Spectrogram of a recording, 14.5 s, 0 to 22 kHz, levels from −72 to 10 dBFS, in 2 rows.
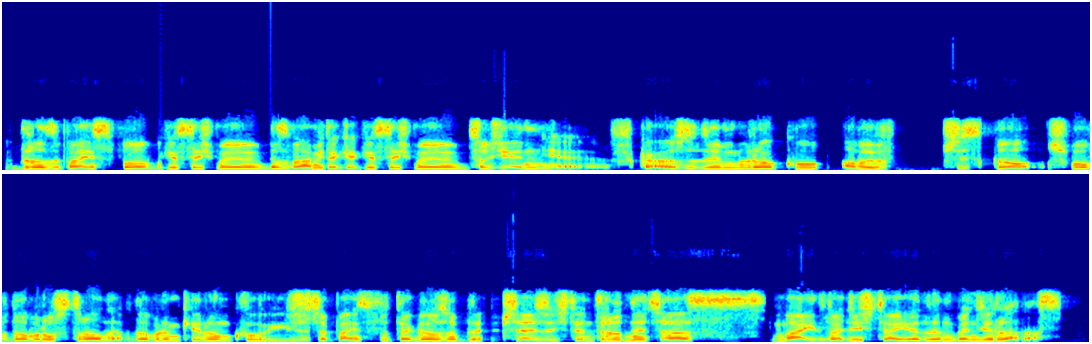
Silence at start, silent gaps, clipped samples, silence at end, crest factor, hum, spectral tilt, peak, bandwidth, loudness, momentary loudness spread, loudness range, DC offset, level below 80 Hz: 0.05 s; none; under 0.1%; 0.2 s; 12 dB; none; 0 dB/octave; 0 dBFS; 12 kHz; -12 LUFS; 4 LU; 2 LU; under 0.1%; -62 dBFS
